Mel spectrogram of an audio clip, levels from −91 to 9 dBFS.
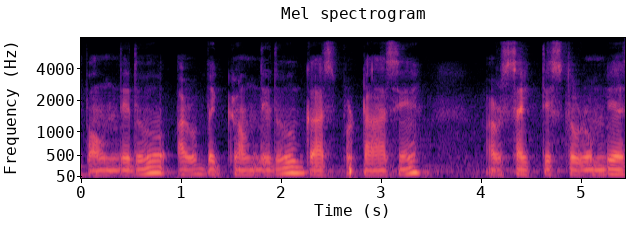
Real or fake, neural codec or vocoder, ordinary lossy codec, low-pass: fake; vocoder, 44.1 kHz, 128 mel bands, Pupu-Vocoder; AAC, 48 kbps; 7.2 kHz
